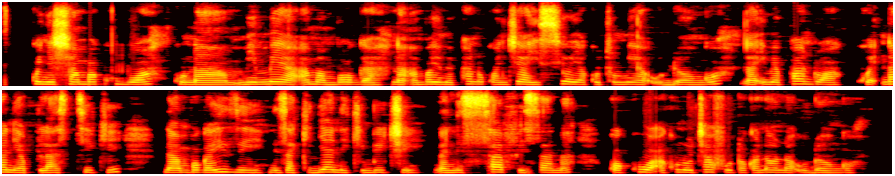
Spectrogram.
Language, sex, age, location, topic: Swahili, female, 18-24, Nairobi, agriculture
